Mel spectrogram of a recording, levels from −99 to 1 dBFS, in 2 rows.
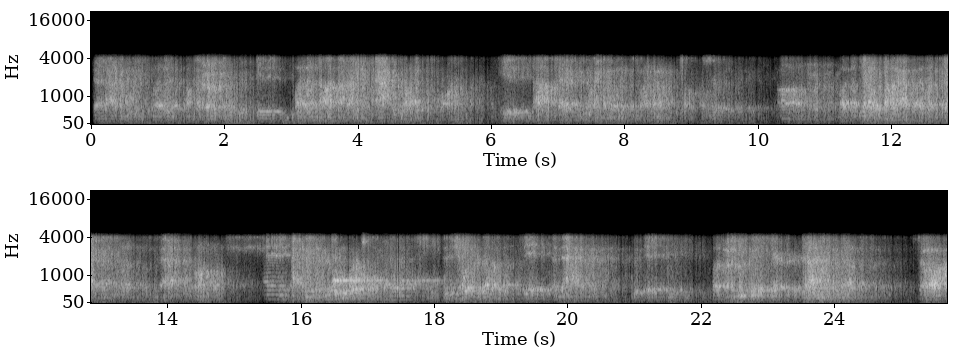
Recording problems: room echo; strong; dies away in 2 s
off-mic speech; far
garbled, watery; badly; nothing above 4 kHz
thin; somewhat; fading below 650 Hz
jangling keys; faint; at 9 s; peak 10 dB below the speech
doorbell; faint; at 15 s; peak 10 dB below the speech
doorbell; loud; from 16 to 18 s; peak 4 dB above the speech

